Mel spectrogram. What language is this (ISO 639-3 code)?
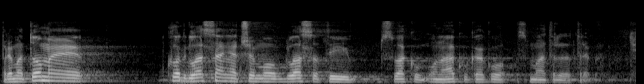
hrv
